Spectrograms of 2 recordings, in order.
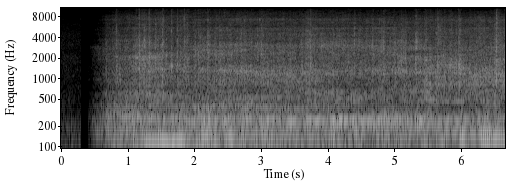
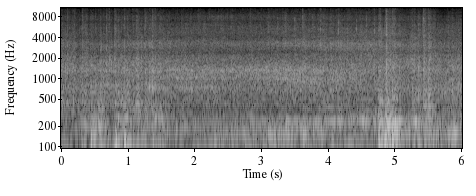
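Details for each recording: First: Model locomotive, split chassis, after reassembly with a new motor (axles previously replaced), runs okay but with a rattly, uneven whirr and scattered clunks; the repairer blames split-chassis design and particularly dislikes this motor. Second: Model locomotive after a wheel setting was reset from 14.7 (which locked the wheels on curves and points) to 14.3, and its bouncing rear pony truck got a stronger spring and a limiting washer: a steady, even buzz with no catches or clunks.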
